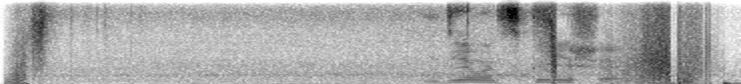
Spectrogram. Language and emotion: Russian, neutral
